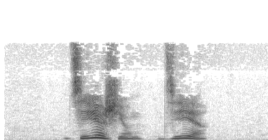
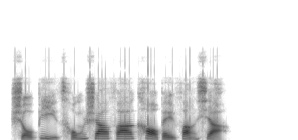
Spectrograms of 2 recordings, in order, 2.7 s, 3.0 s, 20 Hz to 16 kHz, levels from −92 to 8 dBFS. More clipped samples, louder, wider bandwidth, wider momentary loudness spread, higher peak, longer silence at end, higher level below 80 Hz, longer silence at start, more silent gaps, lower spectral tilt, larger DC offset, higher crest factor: neither; about the same, -21 LUFS vs -19 LUFS; about the same, 11.5 kHz vs 11 kHz; about the same, 14 LU vs 14 LU; about the same, -4 dBFS vs -2 dBFS; about the same, 0.65 s vs 0.75 s; second, -66 dBFS vs -60 dBFS; first, 0.65 s vs 0.1 s; neither; about the same, -2 dB/octave vs -3 dB/octave; second, under 0.1% vs 0.4%; about the same, 22 dB vs 18 dB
